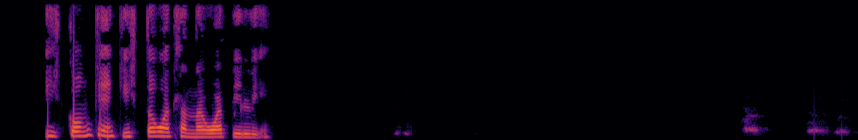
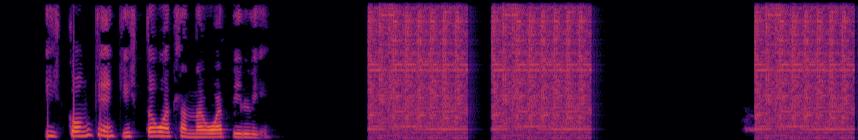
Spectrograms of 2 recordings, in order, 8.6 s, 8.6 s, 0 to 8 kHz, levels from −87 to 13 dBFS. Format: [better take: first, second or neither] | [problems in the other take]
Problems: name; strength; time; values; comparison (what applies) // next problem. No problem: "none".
first | noise reduction (classical method log-MMSE)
